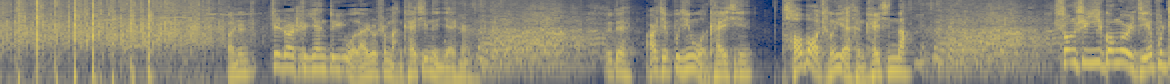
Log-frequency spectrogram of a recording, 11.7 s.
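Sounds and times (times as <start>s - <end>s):
hand clapping: 0.0s - 2.6s
speech: 2.3s - 5.0s, 6.0s - 9.3s, 10.6s - 11.6s
laughter: 4.6s - 6.3s, 9.1s - 11.0s.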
